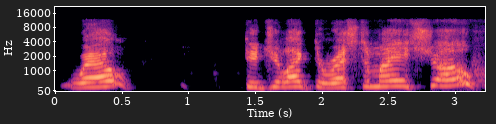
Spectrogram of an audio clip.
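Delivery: high-pitched, hopeful retold question; insecure comedian. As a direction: play a needy comic fishing for approval. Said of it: "comedians are so insecure".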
